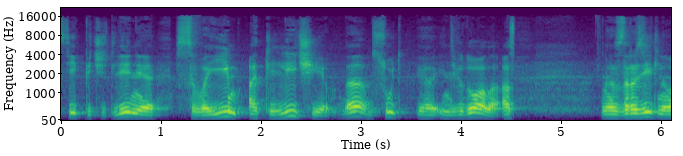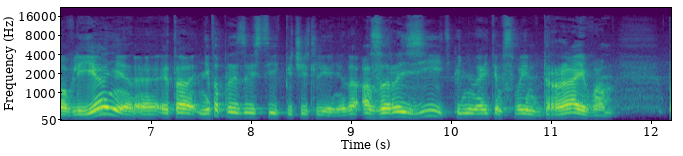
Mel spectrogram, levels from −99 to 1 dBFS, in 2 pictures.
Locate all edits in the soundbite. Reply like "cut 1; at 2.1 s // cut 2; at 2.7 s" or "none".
cut 1; at 1.1 s // cut 2; at 3.1 s // cut 3; at 4.5 s // cut 4; at 6.8 s // cut 5; at 7.6 s // cut 6; at 10.0 s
